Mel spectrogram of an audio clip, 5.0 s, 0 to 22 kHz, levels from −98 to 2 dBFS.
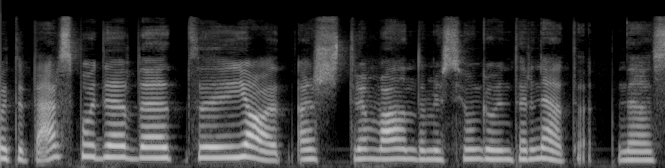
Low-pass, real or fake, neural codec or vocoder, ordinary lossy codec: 14.4 kHz; fake; codec, 44.1 kHz, 7.8 kbps, DAC; MP3, 96 kbps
